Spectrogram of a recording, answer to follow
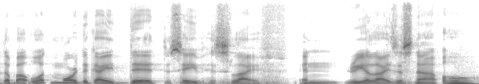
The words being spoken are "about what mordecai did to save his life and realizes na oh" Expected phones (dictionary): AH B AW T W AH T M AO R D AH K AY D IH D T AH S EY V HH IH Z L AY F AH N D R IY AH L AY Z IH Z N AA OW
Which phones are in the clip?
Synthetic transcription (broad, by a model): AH B AW T W AH T M AO R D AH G AY D IH D T AH S EY V HH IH S L AY F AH N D R IY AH L AY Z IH S N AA OW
